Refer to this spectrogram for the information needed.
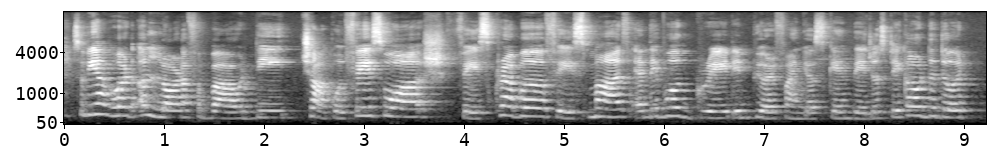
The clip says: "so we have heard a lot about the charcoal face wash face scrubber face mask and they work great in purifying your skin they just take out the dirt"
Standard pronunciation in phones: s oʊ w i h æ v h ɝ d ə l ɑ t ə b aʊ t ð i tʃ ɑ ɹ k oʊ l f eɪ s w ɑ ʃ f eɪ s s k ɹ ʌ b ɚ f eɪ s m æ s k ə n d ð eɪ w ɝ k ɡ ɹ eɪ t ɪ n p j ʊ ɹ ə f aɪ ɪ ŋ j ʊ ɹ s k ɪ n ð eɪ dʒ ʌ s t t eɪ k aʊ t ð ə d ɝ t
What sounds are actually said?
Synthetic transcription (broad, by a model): s oʊ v i h æ v h ɝ d ə l ɑ t ə b aʊ t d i tʃ ɑ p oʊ l f eɪ s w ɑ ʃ f eɪ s s k ɹ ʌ b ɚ f eɪ s m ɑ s ə n d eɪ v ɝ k ɡ ɹ eɪ t ɪ n p j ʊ ɹ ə f aɪ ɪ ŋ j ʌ s k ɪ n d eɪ dʒ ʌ s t t eɪ k aʊ t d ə d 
